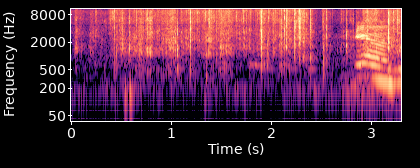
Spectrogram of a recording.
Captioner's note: leaves rustling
